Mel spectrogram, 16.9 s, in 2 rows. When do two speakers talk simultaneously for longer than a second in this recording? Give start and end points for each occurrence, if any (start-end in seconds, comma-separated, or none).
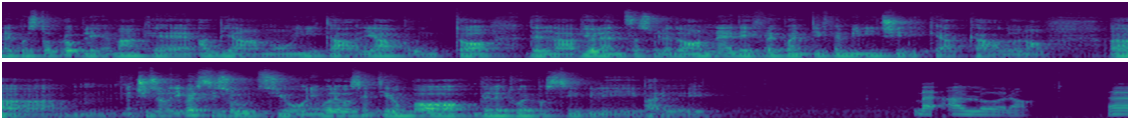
none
